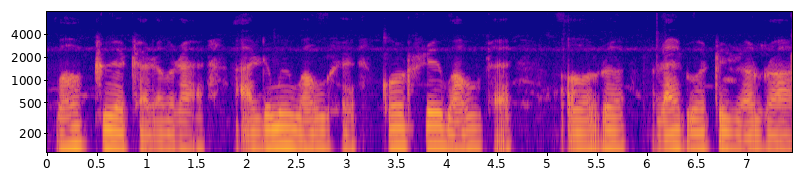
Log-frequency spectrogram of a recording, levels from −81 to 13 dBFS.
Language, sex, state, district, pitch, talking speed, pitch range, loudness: Hindi, male, Chhattisgarh, Balrampur, 105 Hz, 155 wpm, 95-110 Hz, -17 LUFS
